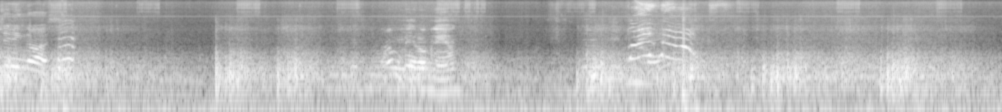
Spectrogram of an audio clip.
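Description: Voices talking inside a car cabin over a steady low rumble from the cabin and road. There are short utterances near the start and about four seconds in, and one very high-pitched call about six seconds in.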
